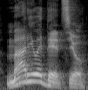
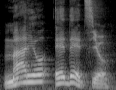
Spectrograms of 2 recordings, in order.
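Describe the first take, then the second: First: Said in the usual way. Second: Slow, careful, clearly spaced words; slow model repeat. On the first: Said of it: "repeated model phrase". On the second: Shown as a demonstration. Teacher repeating Italian for students, slow and careful. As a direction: say it slowly for learners to copy. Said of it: "slow repeat of model".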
